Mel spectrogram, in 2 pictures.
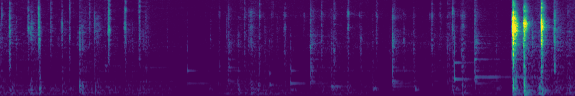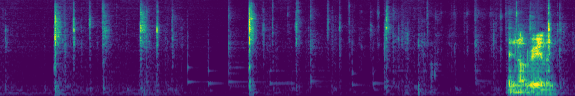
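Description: Sparse, irregular key taps on a computer keyboard, quiet and close, with a louder burst of clattering near the end.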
